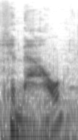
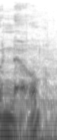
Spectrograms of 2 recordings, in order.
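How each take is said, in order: First: The word begins with an audible k sound. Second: The word begins with an n sound, no k. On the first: "I like to pronounce that word, Kenau" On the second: "instead of N O no"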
